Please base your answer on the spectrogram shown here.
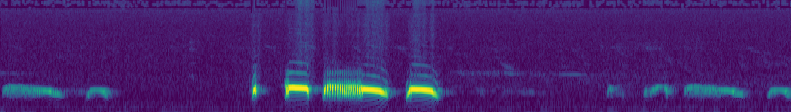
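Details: Spotted dove song used as a lure to excite and train decoy birds: soft low coos, then a loud burst of deep hooting coos in a quick run, followed again by quieter coos.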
